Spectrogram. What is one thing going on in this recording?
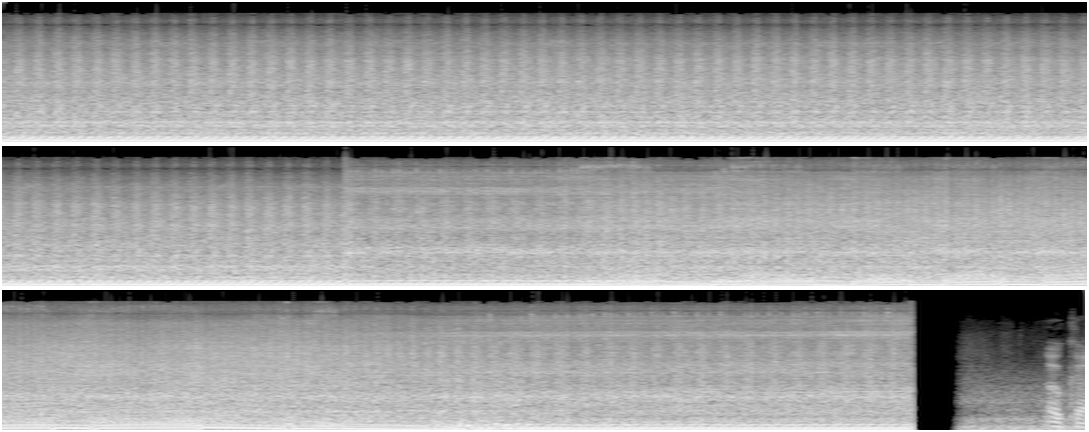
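A car engine idles loudly and roughly close by.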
